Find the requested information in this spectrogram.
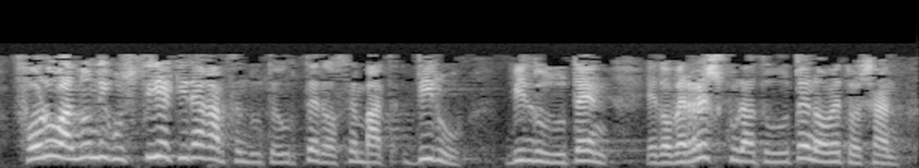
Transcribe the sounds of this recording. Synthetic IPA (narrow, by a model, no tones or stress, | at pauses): fo̞ɾuald̪und̪iɣust̪ie̞kiɾaɣ̞aɾt͡se̞nd̪ut̪e̞uɾt̪e̞ɾo̞se̞mbat̪d̪iɾu | bild̪uð̞ut̪e̞ne̞ðoβ̞e̞re̞skuɾat̪uðut̪e̞no̞βe̞t̪oe̞san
